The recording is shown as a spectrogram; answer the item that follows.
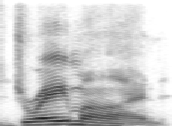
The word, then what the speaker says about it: Draymond: It's Draymond, but Richard is helping you out.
